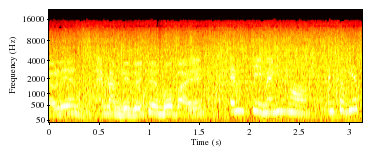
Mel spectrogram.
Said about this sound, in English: A couple is caught in the rain.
